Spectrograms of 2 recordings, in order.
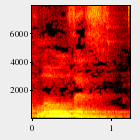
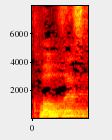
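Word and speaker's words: clothes: اوكي، او ممكن ننطق التي اتش دال وننطق الاي اس زين، يبقى كلوزز. كلوزز او كلوز الاثنين صح.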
